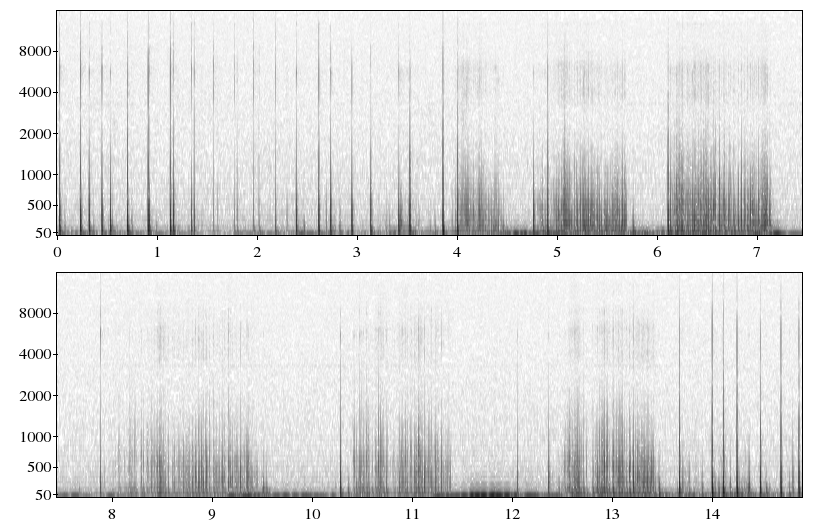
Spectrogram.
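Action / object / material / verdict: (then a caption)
tap / small plastic screw cap / plastic / none. A small, hollow, blue plastic screw cap held between the fingers is tapped with long nails, giving rapid, sharp clicks at the start and end. In between come longer stretches of low, muffled rubbing and scratching noise. The sound is dry and close, weighted to the low end, and each click dies away almost instantly.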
